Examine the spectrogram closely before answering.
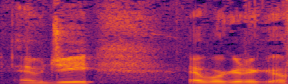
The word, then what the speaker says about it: Emge: David, how do you pronounce his last name? Emge.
